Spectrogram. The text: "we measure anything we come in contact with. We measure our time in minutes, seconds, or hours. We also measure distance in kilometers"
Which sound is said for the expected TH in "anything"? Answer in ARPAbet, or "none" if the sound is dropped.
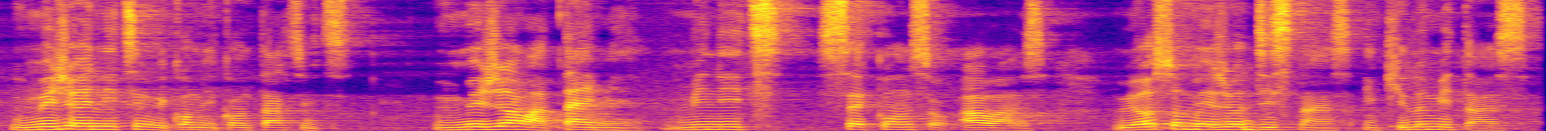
T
